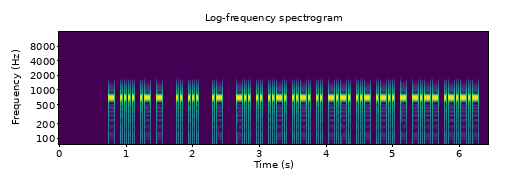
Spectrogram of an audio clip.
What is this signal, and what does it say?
Morse code, heard as a keyed tone, about 40 wpm, 700 Hz. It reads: THAT IS A DIFFICULTY.
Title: Sentences from Top 1500 Words 40wpm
